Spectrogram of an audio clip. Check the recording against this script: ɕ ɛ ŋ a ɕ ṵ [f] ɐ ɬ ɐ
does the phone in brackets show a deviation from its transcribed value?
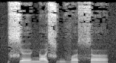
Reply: yes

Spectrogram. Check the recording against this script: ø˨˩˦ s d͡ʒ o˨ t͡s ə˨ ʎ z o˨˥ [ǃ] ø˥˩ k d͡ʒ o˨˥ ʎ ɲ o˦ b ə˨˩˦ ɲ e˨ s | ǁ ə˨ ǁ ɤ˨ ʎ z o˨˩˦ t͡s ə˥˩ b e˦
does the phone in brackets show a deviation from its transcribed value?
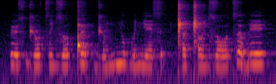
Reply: no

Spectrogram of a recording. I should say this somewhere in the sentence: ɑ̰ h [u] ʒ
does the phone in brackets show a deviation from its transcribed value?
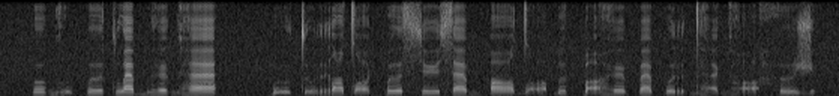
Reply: yes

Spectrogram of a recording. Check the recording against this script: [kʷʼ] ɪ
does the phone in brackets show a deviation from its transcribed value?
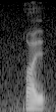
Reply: yes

